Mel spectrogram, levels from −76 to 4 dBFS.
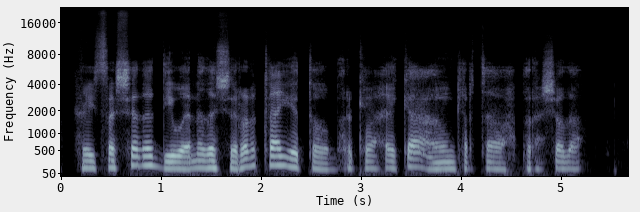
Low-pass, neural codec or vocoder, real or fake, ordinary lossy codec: none; codec, 44.1 kHz, 2.6 kbps, DAC; fake; none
